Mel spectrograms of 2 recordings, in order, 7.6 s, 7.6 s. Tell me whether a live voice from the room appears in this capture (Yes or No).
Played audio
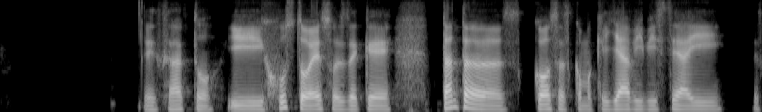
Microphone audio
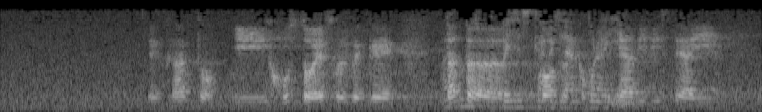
Yes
